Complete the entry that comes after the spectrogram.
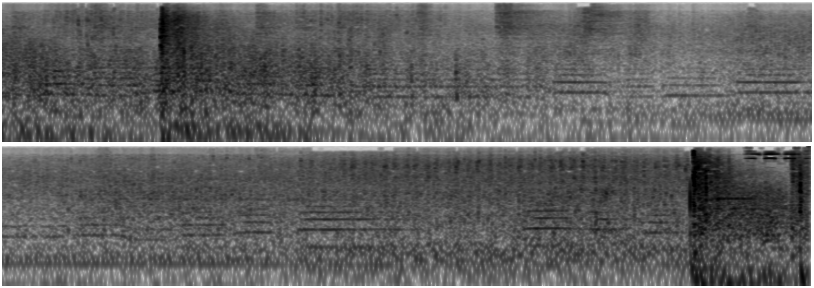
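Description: In War Thunder, a bomb dropped from an early aircraft bursts with a heavy boom, and a second blast follows about seven seconds later, both over the plane's droning, whining engine.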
